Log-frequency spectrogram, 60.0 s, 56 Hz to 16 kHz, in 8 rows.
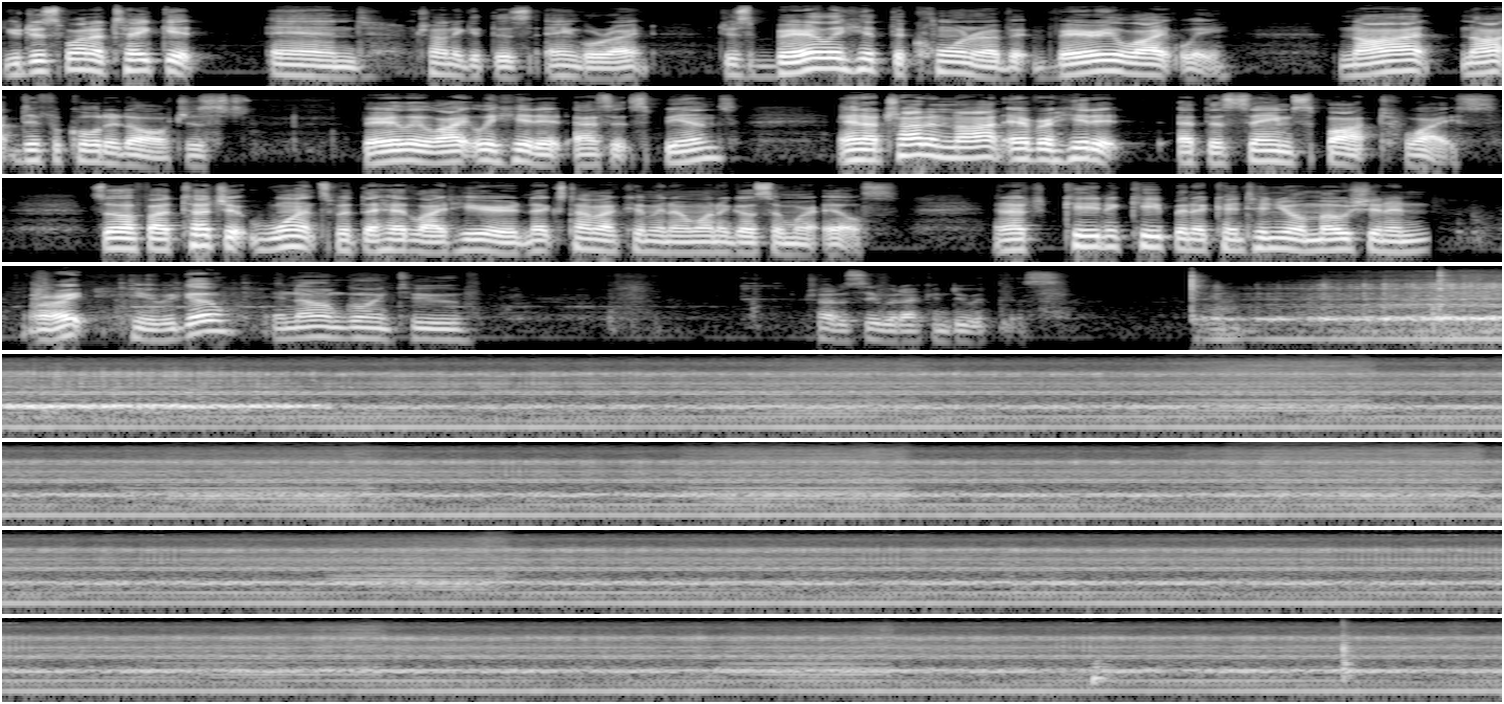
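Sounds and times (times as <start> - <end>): bench grinder motor hum and whine: 28.5 - 60.0.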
